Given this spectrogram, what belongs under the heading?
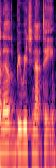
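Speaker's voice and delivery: normal talking voice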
